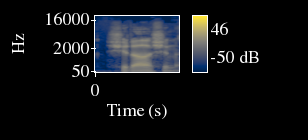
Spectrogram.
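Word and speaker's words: Sudharsan: I'm going to get this pronunciation very wrong, but Nikhil, help me out. Sudarshan. Sudarshan.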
